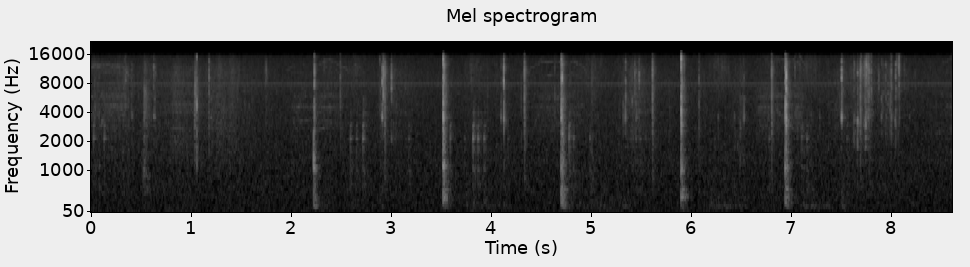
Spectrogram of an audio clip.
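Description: A hand brayer rolled back and forth over a damp aluminium-foil litho plate to ink it, giving a sharp click about once a second at each stroke, with fainter ticks in between.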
